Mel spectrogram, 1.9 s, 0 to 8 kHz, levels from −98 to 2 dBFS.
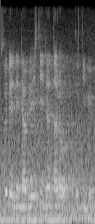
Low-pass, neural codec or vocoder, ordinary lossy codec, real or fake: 7.2 kHz; none; none; real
